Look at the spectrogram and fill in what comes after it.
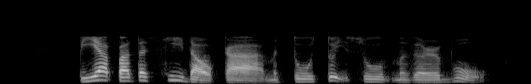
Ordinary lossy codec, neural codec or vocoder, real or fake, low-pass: AAC, 24 kbps; none; real; 3.6 kHz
